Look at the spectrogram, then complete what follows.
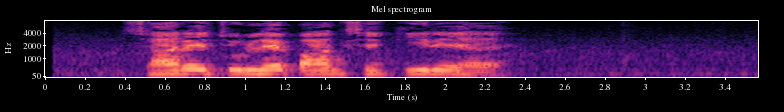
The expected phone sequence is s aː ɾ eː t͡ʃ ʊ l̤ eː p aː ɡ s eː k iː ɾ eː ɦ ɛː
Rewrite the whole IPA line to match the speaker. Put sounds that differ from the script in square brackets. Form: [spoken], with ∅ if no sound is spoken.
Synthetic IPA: s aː ɾ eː t͡ʃ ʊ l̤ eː p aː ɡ s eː k iː ɾ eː ɦ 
